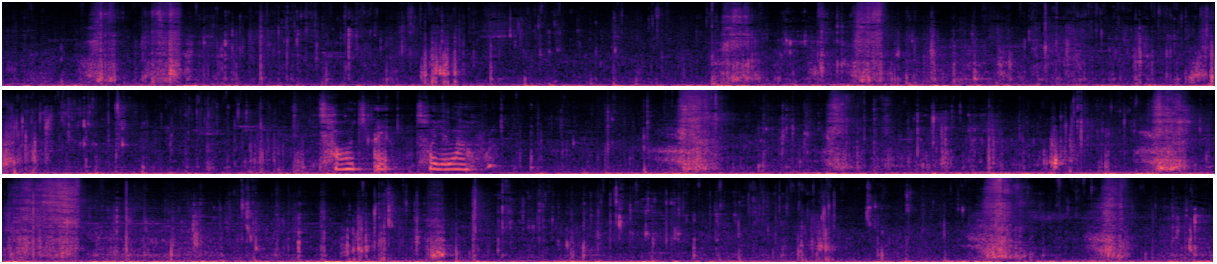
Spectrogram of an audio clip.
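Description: A young woman chews and slurps food loudly close to a microphone.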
